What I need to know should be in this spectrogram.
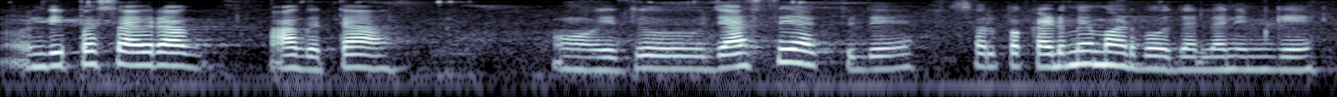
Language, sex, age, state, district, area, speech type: Kannada, female, 30-45, Karnataka, Udupi, rural, spontaneous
